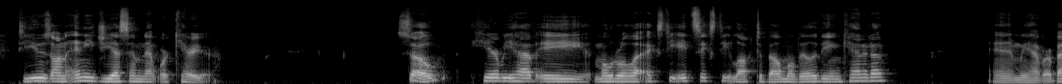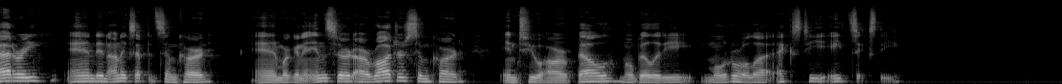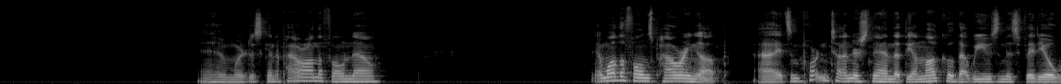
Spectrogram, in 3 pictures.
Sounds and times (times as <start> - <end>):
Speech: 0.2 - 2.3, 4.0 - 9.0, 9.9 - 19.8, 23.2 - 25.2, 27.2 - 31.8.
